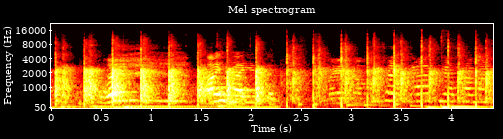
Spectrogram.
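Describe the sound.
Steady rhythmic clapping, a string of sharp, evenly spaced claps from what sounds like one or a few people, running under a voice and a low background hum.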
